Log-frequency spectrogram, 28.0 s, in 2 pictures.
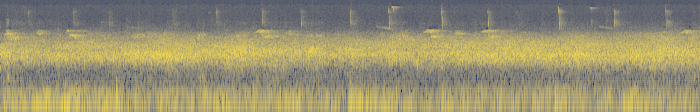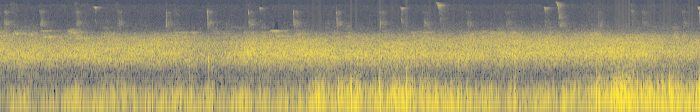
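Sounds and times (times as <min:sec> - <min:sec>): small birds chirping: 0:00.0 - 0:10.4, 0:13.2 - 0:16.4, 0:17.2 - 0:24.4.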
